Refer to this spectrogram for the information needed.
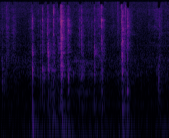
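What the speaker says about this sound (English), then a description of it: "I'm typing one-handed while holding my notebook." Someone types one-handed on a computer keyboard during a Type Help game session, producing irregular soft key clicks with a few sharper taps. The sound is close but faint, with no talking.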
